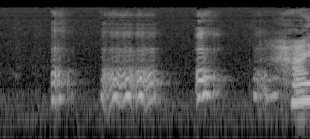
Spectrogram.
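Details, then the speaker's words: Infant girl with hiccups, crying unhappily: short, fussy cries in bursts about every half second, rising into a louder wail at the end; infant cry. "baby hi girl baby I'm sorry you have those hiccups"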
